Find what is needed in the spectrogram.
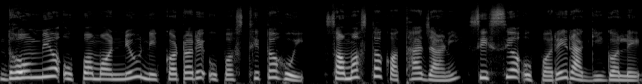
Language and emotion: Odia, neutral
